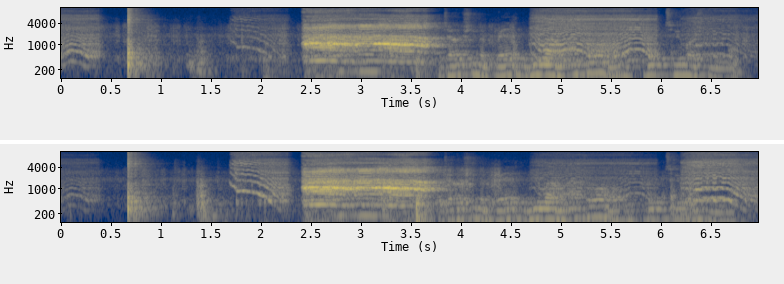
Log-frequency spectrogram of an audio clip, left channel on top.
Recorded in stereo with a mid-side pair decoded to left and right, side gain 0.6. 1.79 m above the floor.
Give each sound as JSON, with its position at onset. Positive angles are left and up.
{"t": 0.7, "sound": "a pop", "azimuth_deg": 25, "distance_m": 1.1}
{"t": 2.4, "sound": "a scream", "azimuth_deg": -30, "distance_m": 2.5}
{"t": 3.8, "sound": "a man speaking", "azimuth_deg": 20, "distance_m": 3.5}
